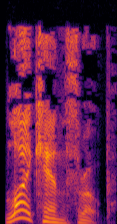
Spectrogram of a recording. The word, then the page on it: lycanthrope: British English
